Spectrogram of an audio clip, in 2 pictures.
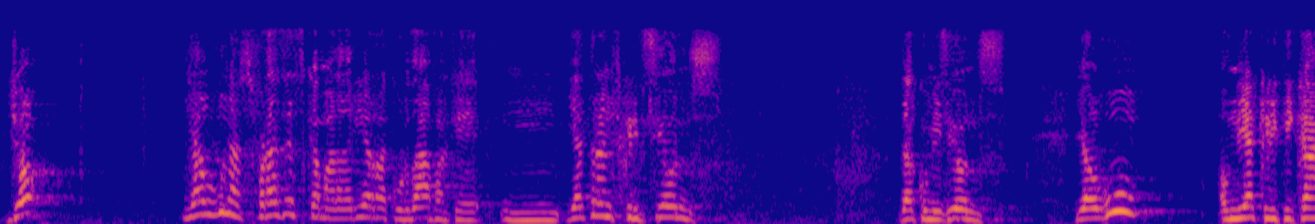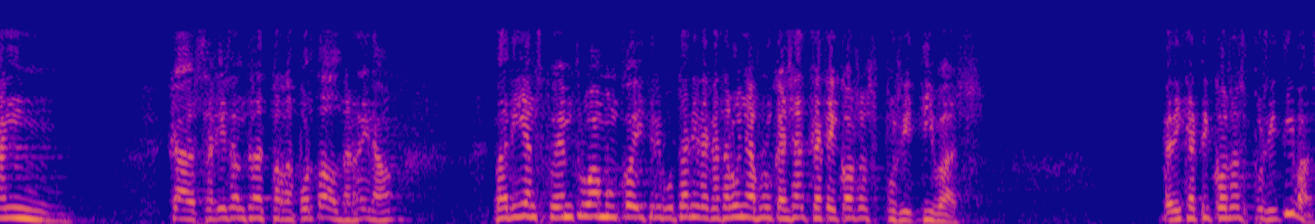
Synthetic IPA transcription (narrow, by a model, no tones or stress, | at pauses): ʒɔ | jaːlɣunasfɾazeskəmaɣɾaðəɾiarəkuɾð̞apəɾke | jat̪ɾanskɾipsjons | d̪əkumizjons | ialɣu | awnd̪iakɾit̪ikan | kəsəɣezənt̪ɾat̪̚pəɾlapɔɾt̪əðəlˠd̪əreɾə | baðiənspuðɛmt̪ɾuβambuŋkɔðit̪ɾiβut̪aɾiðəkət̪aluɲaβulkəʒat̪̚kət̪ekɔzəspuzit̪iβəs | bəðikət̪ekɔzəspuzit̪iβ̞əs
